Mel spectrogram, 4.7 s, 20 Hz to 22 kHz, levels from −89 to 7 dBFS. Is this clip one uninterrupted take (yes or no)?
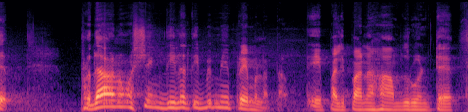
no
